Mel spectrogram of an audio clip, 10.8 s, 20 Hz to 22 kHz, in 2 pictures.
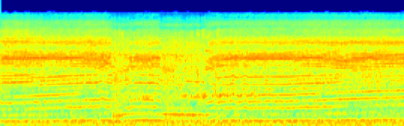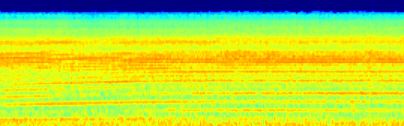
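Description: KZ shifter kart's 125cc two-stroke engine under hard acceleration. Its pitch climbs for the first second or so, dips briefly about one and a half seconds in, then rises slowly and steadily for the rest of the run.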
